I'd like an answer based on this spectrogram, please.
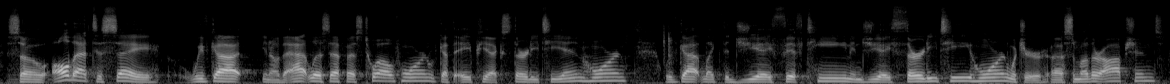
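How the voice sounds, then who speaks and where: A Texan man in his thirties with a medium-pitched, slightly mellow voice talks at a moderate pace. He's a tech presenter giving a casual, conversational explainer on audio products, often asking questions and then answering them himself. He's seated or standing at a table in a small indoor studio office.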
